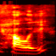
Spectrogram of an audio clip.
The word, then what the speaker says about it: Helie: name is because my name being heli and having korean parents koreans cannot pronounce their you know certain letters correctly right they get their ls and their r's confused and their v's and their b's confuse so all my life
